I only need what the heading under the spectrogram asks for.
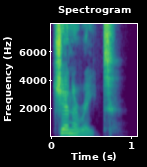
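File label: "generate", British English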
